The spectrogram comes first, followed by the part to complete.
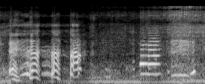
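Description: A small van driving slowly past close by, its engine running with a steady low hum, with a brief steady tone about a second and a half in.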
